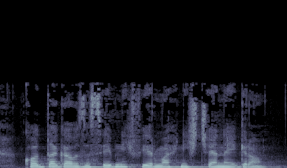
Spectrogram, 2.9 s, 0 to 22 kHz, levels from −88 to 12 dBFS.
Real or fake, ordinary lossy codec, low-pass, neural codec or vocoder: real; MP3, 48 kbps; 19.8 kHz; none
